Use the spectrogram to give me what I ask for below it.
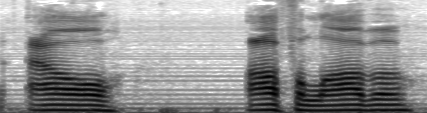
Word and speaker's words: Afalava: Al Afalava. Is that pronounced right? – Close enough.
